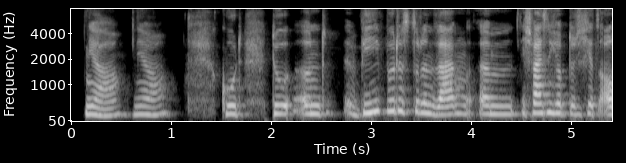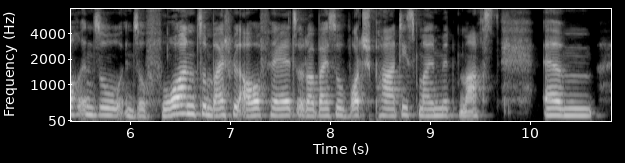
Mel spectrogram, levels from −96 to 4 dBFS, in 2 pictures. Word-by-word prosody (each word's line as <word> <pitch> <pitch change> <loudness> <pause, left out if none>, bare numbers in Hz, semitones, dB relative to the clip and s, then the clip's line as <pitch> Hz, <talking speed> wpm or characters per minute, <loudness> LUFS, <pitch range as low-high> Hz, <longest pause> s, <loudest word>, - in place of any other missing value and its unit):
Ja, 200 0 -1
ja, 215 +2 -5 0.5
gut. 225 -1 -1 0.3
Du 230 -1 +2
und 230 -3 -2
wie 250 +7 +2
würdest 295 -1 +1
du 280 - +1
denn 250 -2 +2
sagen 215 +2 +2
ähm, 220 -1 -1
ich 240 -1 -1
weiß 250 0 +7
nicht, 250 -1 +3
ob 240 - -8
du 225 - -3
dich 210 - -5
jetzt 230 -2 -3
auch 205 0 +2
in 205 - -2
so 190 -2 -1
in 170 - -6
so - - -3
Foren 220 +5 +4
zum 220 -2 0
Beispiel 185 +3 0
aufhältst 185 +1 +3
oder 175 0 0
bei 180 - 0
so 180 -1 -4
Watchpartys 185 +1 -1
mal 175 -1 -2
mitmachst. 185 +1 -4 0.4
Ähm, 180 -1 0
205 Hz, 190 wpm, -23 LUFS, 185-230 Hz, 0.5 s, weiß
